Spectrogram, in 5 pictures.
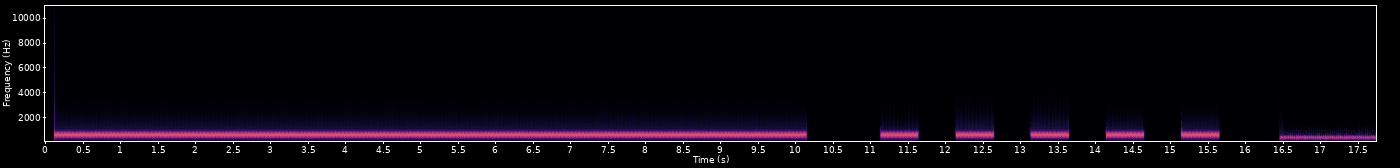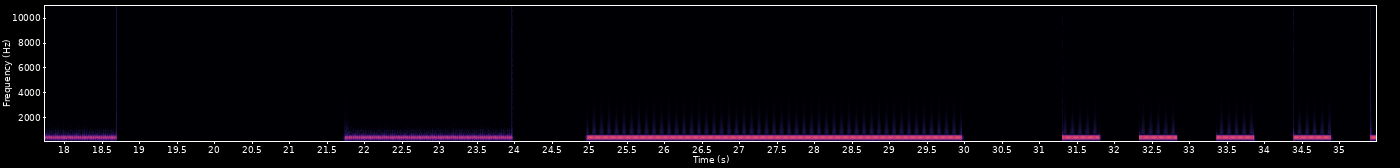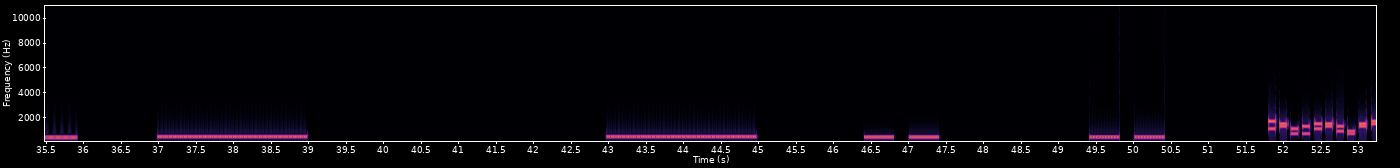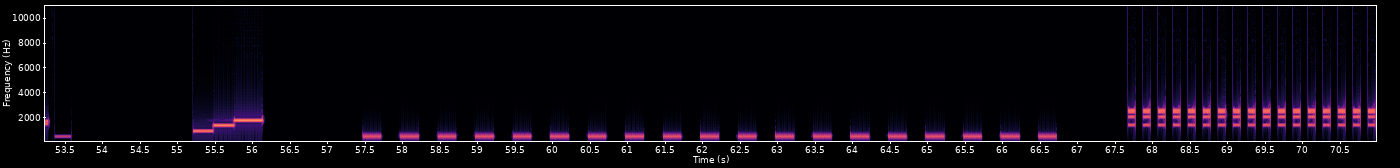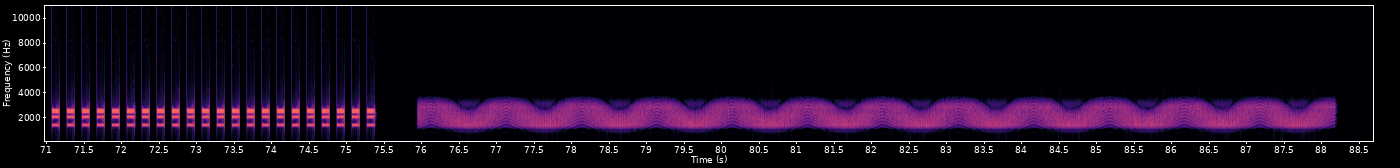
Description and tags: Clean phone tones
Phone sounds. Everything but the phone. Old style US dialtones and modulated ringbacks - modern dial tones and ringbacks - SIT tones - an outpulse sequence (reminds me of the one from Pink Floyd the Wall) - off the hook warning sound - UK style ringback - engaged line tones - all created on SoundForge 8's Frequency Modulator ... oh yeah and they're squeaky clean... no static or grounding hums.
